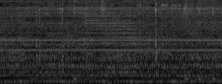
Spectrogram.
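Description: Steady low electrical hum with several faint, steady high-pitched whines.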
